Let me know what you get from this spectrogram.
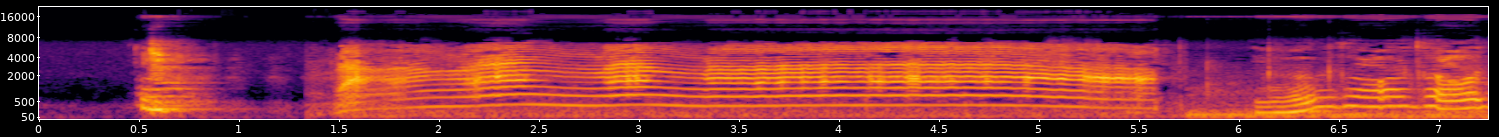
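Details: Domestic cat giving a brief sharp cry, then a long sustained wailing yowl of about four seconds with a steady wavering pitch, followed by shorter bending meows.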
